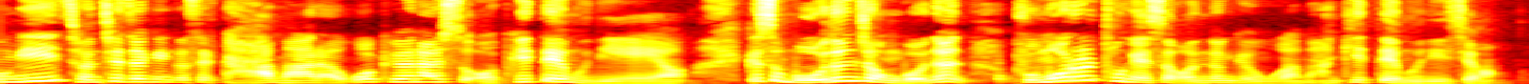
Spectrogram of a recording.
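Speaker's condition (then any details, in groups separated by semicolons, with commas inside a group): No condition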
